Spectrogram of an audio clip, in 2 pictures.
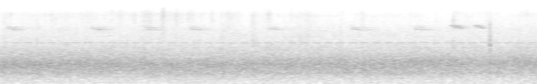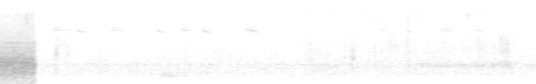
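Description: A steady rushing noise starts abruptly and cuts off suddenly about six seconds in, while a small bird chirps repeatedly with short high notes throughout. After the cut, faint rustling and ticks from leaves underfoot remain under the birdsong.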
